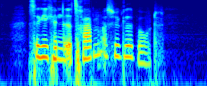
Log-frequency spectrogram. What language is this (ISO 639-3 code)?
dan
